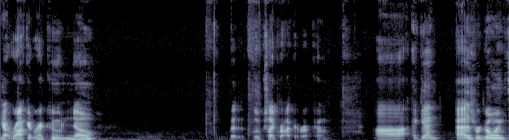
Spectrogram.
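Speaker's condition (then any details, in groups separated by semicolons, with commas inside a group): No condition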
